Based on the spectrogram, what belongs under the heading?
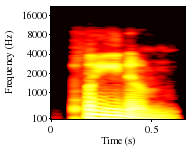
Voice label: "plenum", American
